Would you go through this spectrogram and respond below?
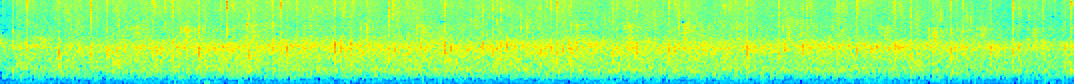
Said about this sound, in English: The first one being, be kind to the judges. So I think we should give our judges a nice round of applause.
